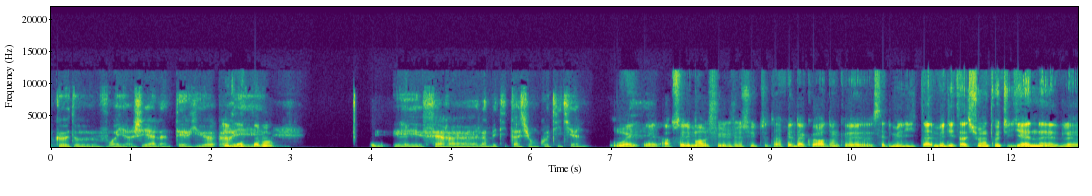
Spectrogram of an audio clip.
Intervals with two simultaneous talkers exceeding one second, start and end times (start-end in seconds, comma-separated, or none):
none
